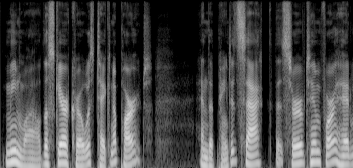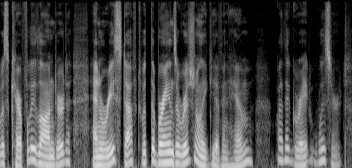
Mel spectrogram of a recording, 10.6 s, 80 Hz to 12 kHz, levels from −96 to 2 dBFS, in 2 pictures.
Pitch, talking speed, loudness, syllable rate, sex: 140 Hz, 175 wpm, -19 LUFS, 5.9 syllables/s, male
